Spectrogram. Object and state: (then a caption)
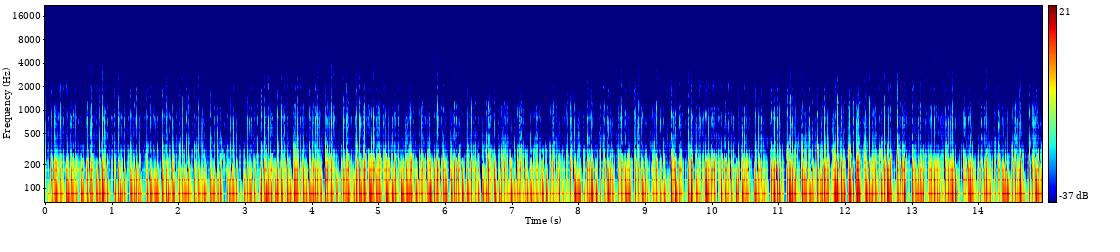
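Cardboard gift box lid tapped and scratched. Fingertips and nails tap and scratch the printed surface of a medium-size, hollow cardboard Christmas gift box lid with a snowman and tree design, held upright in both hands behind the microphone. A steady stream of quick, dull, low thumps and soft scratches fills the whole clip, with almost no brightness and very short ring.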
